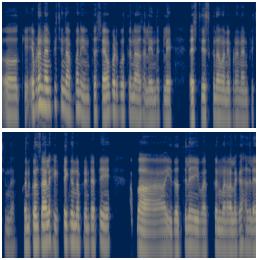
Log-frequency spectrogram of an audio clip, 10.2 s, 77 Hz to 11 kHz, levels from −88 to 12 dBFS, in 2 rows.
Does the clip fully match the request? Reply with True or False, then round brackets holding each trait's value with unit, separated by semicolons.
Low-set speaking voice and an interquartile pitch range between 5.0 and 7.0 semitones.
False (130 Hz; 2.7 semitones)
